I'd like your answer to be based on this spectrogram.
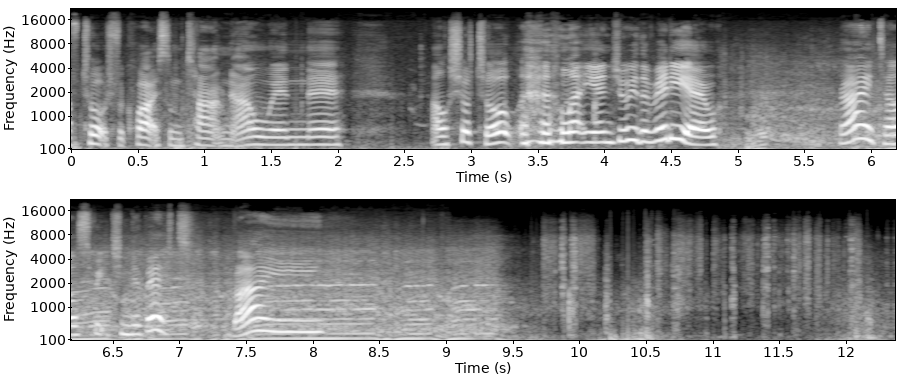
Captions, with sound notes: I've talked for quite some time now and I'll shut up and let you enjoy the video. [laughs] Right, I'll speak to you in a bit Bye.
